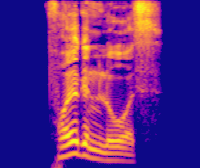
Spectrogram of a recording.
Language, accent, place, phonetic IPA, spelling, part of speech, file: German, Germany, Berlin, [ˈfɔlɡn̩loːs], folgenlos, adjective, De-folgenlos.ogg
- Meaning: ineffectual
